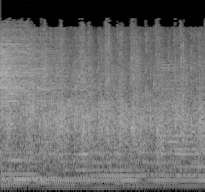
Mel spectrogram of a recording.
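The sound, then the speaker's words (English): An audience claps steadily for a couple of seconds after hearing of a medical screening visit that left six months of medication, a dense, continuous patter of many hands at fairly even loudness, with a faint low hum beneath it. “I thought you'd be clapping.”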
